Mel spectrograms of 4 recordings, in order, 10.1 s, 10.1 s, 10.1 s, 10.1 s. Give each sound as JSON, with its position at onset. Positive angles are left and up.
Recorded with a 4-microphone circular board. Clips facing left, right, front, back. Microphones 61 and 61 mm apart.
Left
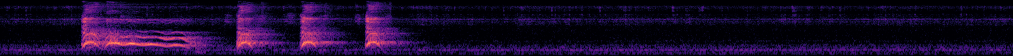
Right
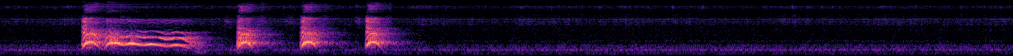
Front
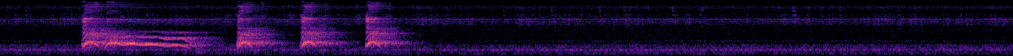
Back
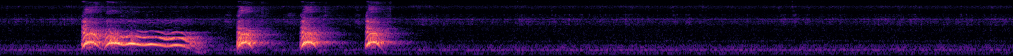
{"t": 0.8, "sound": "a dog barking", "azimuth_deg": -150, "distance_m": 0.8}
